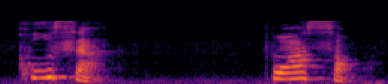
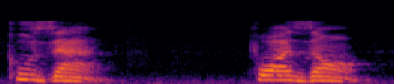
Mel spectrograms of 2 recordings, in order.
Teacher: 2S has the S sound, and 1S has the Z sound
